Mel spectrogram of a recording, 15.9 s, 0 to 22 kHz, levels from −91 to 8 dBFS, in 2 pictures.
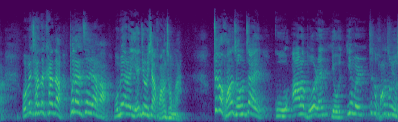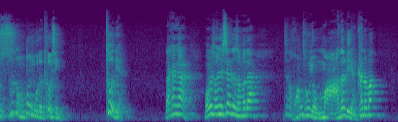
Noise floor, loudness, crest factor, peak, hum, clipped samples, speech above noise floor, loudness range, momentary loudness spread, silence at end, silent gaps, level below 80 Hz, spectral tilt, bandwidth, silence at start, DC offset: -63 dBFS; -23 LUFS; 20 dB; -4 dBFS; none; under 0.1%; 41 dB; 6 LU; 12 LU; 0.35 s; none; -70 dBFS; -4.5 dB/octave; 15 kHz; 0 s; under 0.1%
